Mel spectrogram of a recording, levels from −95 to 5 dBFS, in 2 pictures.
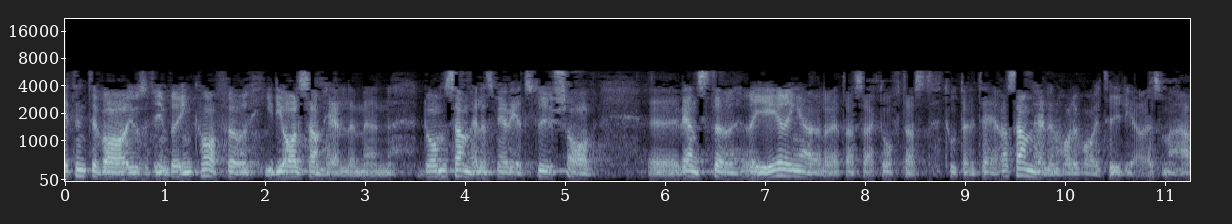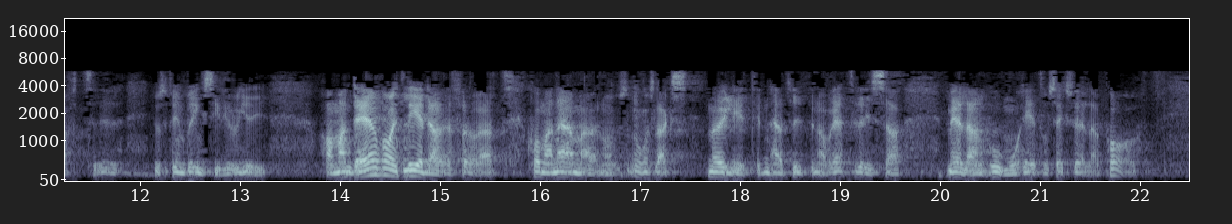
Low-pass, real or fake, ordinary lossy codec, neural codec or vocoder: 7.2 kHz; fake; MP3, 24 kbps; vocoder, 44.1 kHz, 80 mel bands, Vocos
